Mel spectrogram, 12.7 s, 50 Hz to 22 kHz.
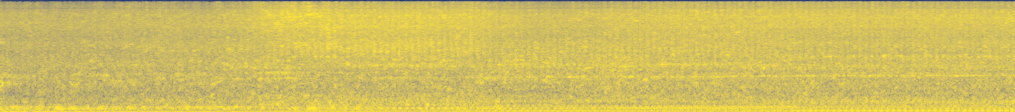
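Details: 1967 Mustang fastback (GT500 style) V8, just back from another shop with lost power, first start for diagnosis: loud, uneven, lumpy idle that never settles; something pouring from the exhaust.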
